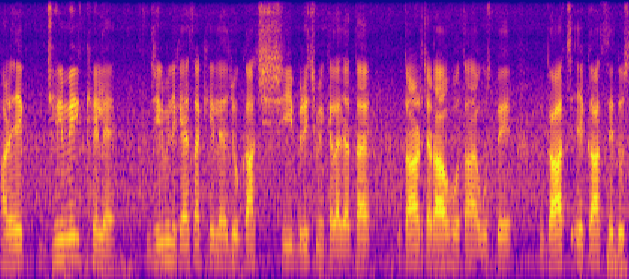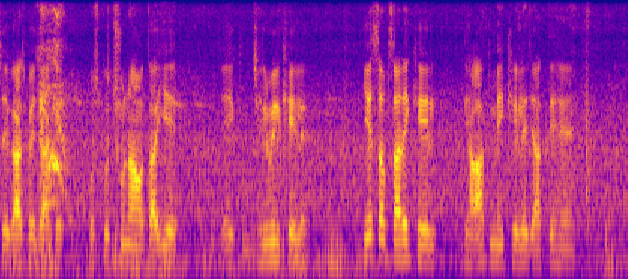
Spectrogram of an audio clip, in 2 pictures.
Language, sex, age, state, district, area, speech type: Urdu, male, 18-30, Bihar, Madhubani, rural, spontaneous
